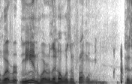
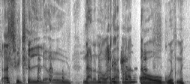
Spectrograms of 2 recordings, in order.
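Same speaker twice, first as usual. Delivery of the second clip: slow, lower, drawn-out "I drink alone"; mock lonely drinker; 6 semitones lower, slower than usual. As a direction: croon it like a sad country song. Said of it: "he's gonna hit you with".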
